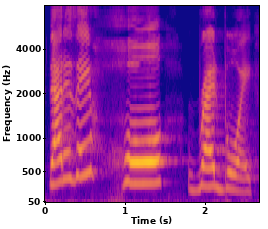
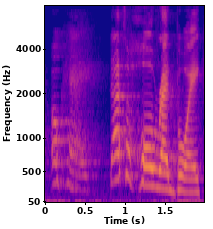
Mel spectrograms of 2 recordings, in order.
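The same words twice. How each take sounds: First: Slow and much louder, leaning on whole; real delight, slow and loud; emphatic repeat. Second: Said in the usual way. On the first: Real, not acted.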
